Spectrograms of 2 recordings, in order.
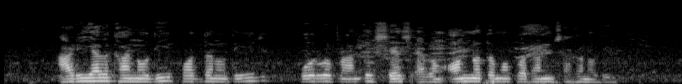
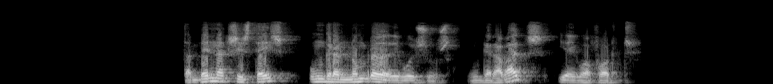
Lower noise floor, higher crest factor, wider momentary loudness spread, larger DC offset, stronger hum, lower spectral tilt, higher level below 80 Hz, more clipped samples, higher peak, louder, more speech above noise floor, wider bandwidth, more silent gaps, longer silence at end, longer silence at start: second, -52 dBFS vs under -90 dBFS; about the same, 18 dB vs 16 dB; about the same, 13 LU vs 13 LU; neither; neither; first, -8.5 dB/octave vs -6 dB/octave; second, -50 dBFS vs -42 dBFS; neither; about the same, -2 dBFS vs -2 dBFS; second, -20 LUFS vs -16 LUFS; second, 33 dB vs over 74 dB; about the same, 7.4 kHz vs 7.8 kHz; second, none vs 3.04-3.09 s, 4.63-4.67 s; second, 0.65 s vs 1.4 s; second, 0.6 s vs 1.85 s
